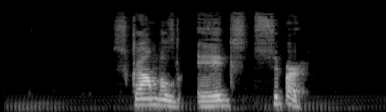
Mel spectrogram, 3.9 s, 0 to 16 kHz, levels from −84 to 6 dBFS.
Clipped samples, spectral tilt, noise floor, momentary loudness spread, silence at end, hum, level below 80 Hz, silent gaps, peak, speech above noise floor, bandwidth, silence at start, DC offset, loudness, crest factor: under 0.1%; -5.5 dB/octave; -69 dBFS; 14 LU; 0.8 s; 50 Hz at -55 dBFS; -58 dBFS; none; -4 dBFS; 46 dB; 11.5 kHz; 1.15 s; under 0.1%; -23 LUFS; 22 dB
